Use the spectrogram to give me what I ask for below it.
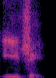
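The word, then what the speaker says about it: e.g.: see this written down you just say EG you don't need to say for example just say EG okay and this last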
